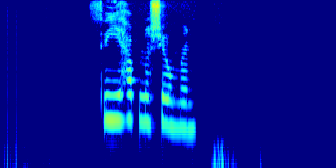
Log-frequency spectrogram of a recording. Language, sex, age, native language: Icelandic, female, 18-19, Icelandic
